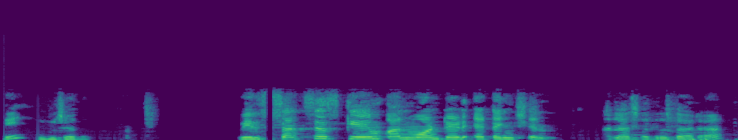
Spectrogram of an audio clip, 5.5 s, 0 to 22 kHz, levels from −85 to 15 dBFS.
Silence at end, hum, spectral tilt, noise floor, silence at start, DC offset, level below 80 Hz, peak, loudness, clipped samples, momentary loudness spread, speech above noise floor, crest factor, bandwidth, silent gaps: 0.15 s; none; -4 dB/octave; under -90 dBFS; 0.05 s; under 0.1%; -62 dBFS; -2 dBFS; -17 LUFS; under 0.1%; 10 LU; over 73 dB; 16 dB; 8.2 kHz; 1.20-1.78 s, 4.23-4.28 s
